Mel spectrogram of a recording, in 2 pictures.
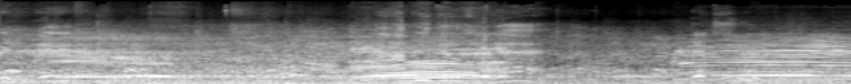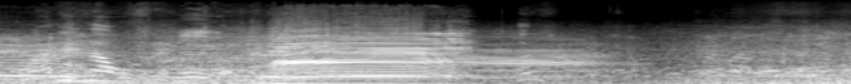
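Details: Sahiwal calves at a busy cattle market in Madaripur, Bangladesh, in January: three or four bellowing moos, each about a second long, arched in pitch, spaced two seconds apart, with people talking behind them.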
